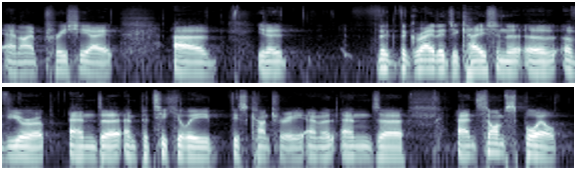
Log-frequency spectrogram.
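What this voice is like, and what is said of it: Australian accent. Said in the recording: “especially in my Australian accent”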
